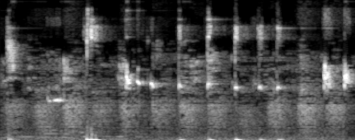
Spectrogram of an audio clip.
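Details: Sunbird song used as a lure to stimulate other sunbirds to sing: rapid, thin, high chirps and short whistled notes repeated about every quarter second, with a few soft low thumps.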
